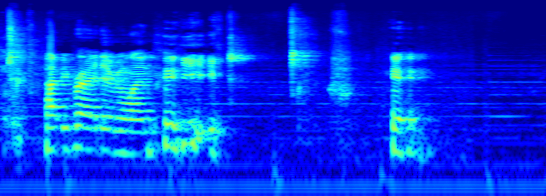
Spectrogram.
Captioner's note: laughs; lighthearted music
